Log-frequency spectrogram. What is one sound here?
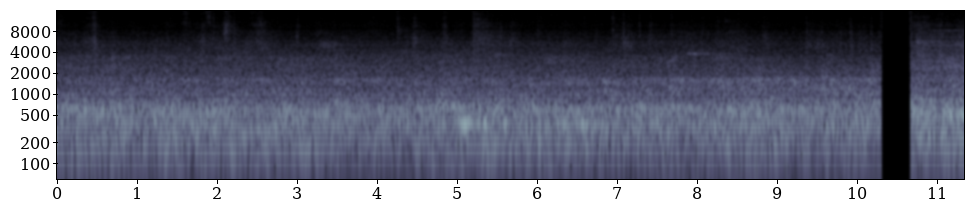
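Model train coaches roll along the track.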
